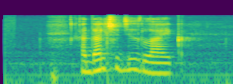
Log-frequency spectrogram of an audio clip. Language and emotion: Russian, neutral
